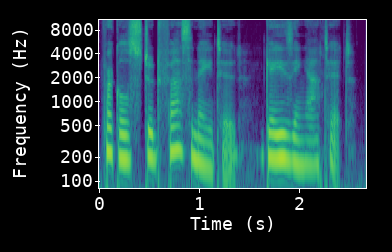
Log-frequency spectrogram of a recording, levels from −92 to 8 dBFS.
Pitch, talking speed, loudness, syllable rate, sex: 190 Hz, 135 wpm, -17 LUFS, 4.7 syllables/s, female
